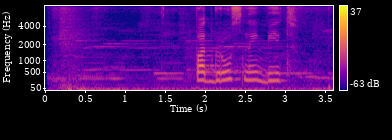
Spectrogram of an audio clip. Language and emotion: Russian, neutral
